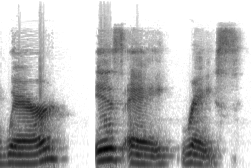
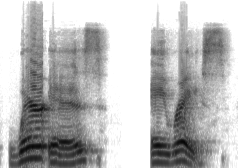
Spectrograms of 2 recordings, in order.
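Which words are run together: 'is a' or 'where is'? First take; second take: is a; where is. First: "Is a" is run together as one unit. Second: "Where is" is run together as one unit.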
